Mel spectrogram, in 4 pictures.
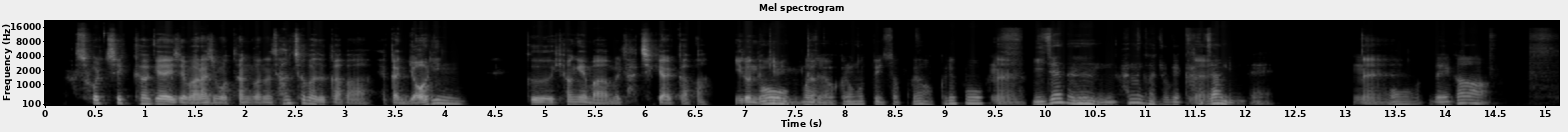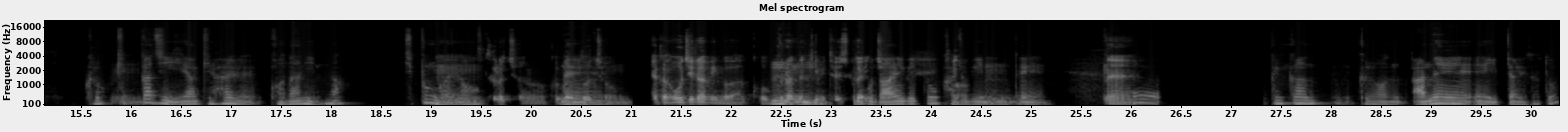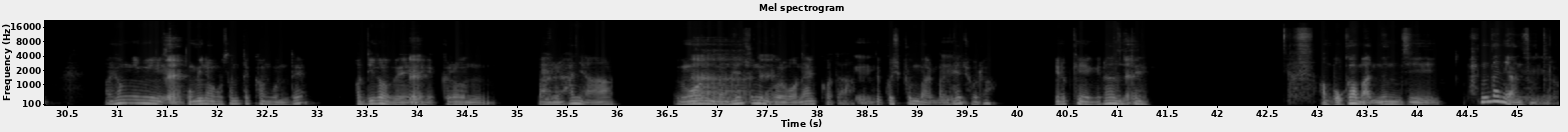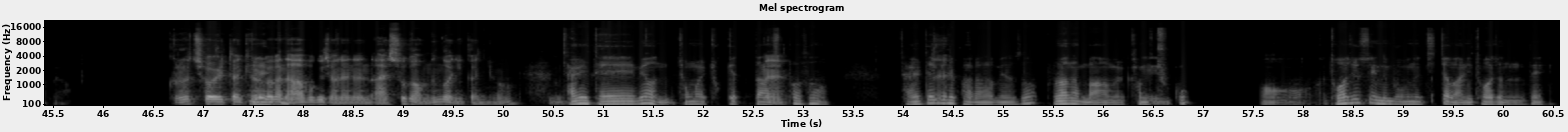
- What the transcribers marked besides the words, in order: tapping; other background noise; teeth sucking
- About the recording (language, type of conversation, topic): Korean, podcast, 가족에게 진실을 말하기는 왜 어려울까요?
